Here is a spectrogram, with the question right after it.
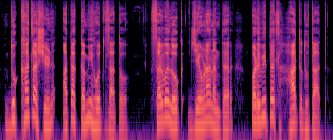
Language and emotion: Marathi, neutral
